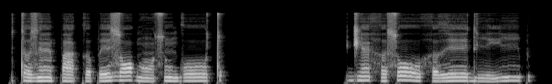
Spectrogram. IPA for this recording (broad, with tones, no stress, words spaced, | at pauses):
tə˨zɛ̃˨ pa˨kə˨pe˦ zɔ˦ɡɔ̃˨sũ˧ɡoː˦t | d͡ʒɛ̃˧hə˨soː˦˨hə˨ ɣeː˧diː˨jiː˦p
